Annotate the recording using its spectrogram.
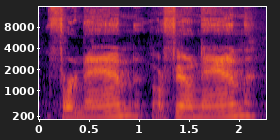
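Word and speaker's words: Fernand: We're expecting this to become Fernan. I don't know how you're going to pronounce it, but a silent D.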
